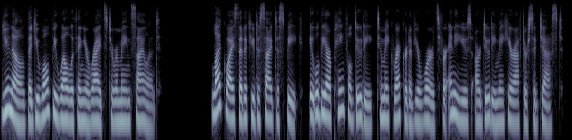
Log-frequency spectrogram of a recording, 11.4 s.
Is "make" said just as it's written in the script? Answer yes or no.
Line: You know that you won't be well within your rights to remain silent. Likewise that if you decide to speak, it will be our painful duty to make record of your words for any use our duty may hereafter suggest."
yes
